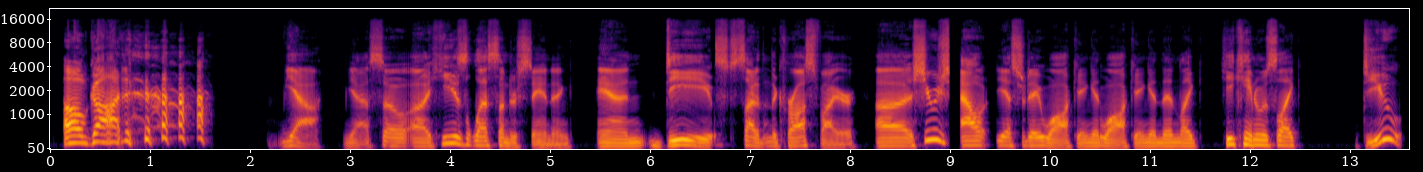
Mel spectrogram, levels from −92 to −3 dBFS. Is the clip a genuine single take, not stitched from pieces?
no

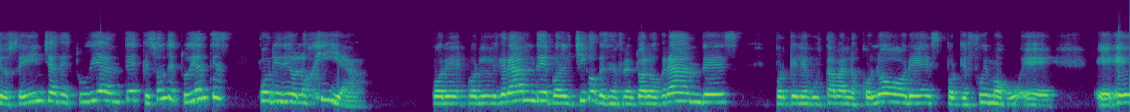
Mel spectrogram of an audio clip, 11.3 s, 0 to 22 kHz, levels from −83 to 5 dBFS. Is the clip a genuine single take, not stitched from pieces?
yes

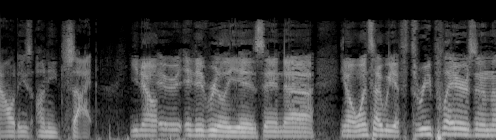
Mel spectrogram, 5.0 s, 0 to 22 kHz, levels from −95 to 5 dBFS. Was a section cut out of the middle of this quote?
yes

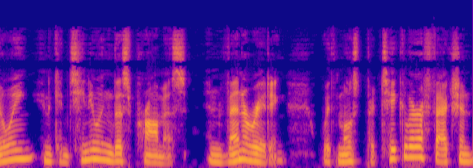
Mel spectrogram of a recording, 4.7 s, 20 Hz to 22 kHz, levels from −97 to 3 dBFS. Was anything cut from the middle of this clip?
no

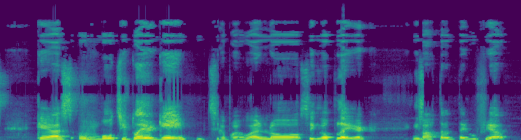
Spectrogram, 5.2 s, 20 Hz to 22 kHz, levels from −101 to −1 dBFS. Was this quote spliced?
yes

